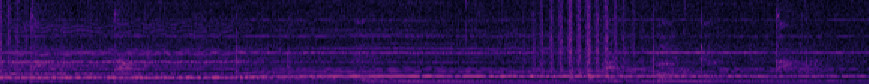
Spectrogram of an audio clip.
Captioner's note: soft suspenseful music; whispering continues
